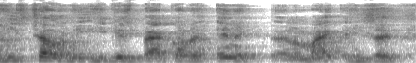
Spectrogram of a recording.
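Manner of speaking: normal talking voice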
